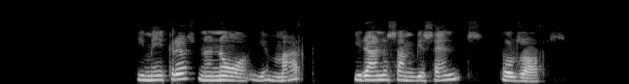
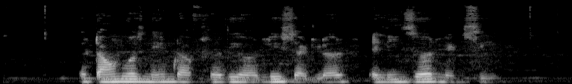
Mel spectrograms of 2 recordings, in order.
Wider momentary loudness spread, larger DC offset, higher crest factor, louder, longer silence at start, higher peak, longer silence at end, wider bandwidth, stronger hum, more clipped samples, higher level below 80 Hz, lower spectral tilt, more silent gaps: about the same, 11 LU vs 13 LU; neither; about the same, 18 dB vs 20 dB; first, -19 LUFS vs -22 LUFS; first, 1.4 s vs 0.8 s; about the same, -2 dBFS vs -2 dBFS; about the same, 0.9 s vs 0.8 s; second, 7.6 kHz vs 16.5 kHz; neither; neither; about the same, -62 dBFS vs -58 dBFS; about the same, -7.5 dB/octave vs -7 dB/octave; first, 3.17-3.53 s, 4.84-5.00 s vs none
